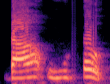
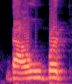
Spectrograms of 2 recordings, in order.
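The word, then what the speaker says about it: doubt: letter ऊट या शब्दातलं डाऊट ब कुठे म्हणतो आपण म्हणतच नाही डाऊ बट असं काहीतरी म्हणत नाही ब उच्चारच नाहीये आणि म्हणून ब झाला सायलेंट अक्षर आणि डाऊटचा अर्थ शंका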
